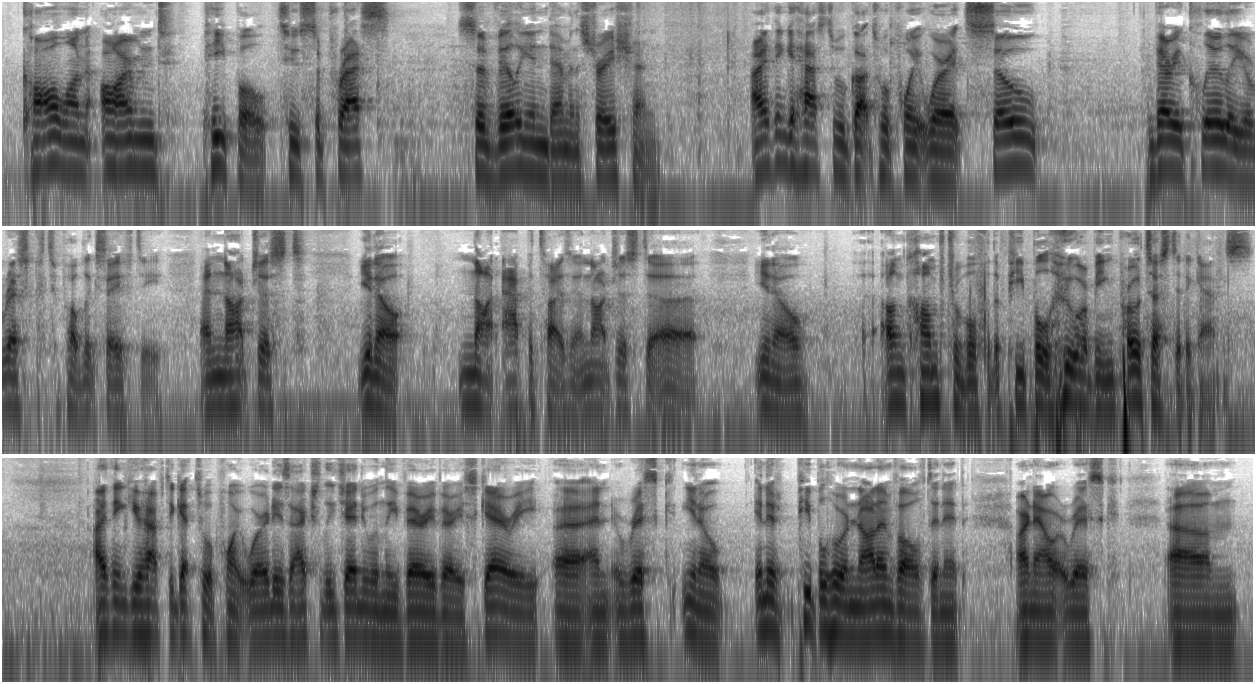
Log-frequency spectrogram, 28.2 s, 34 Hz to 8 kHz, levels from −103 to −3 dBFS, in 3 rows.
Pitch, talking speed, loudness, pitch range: 105 Hz, 185 wpm, -17 LUFS, 90-120 Hz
